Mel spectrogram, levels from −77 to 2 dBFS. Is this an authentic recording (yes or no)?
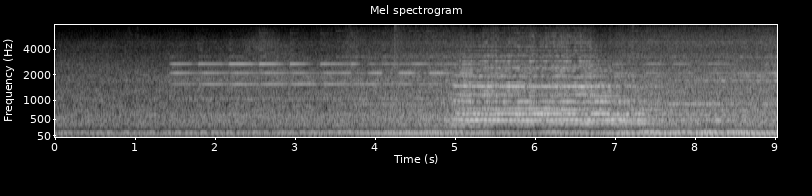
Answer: yes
